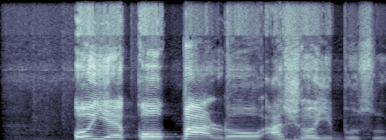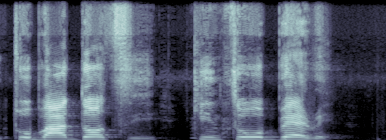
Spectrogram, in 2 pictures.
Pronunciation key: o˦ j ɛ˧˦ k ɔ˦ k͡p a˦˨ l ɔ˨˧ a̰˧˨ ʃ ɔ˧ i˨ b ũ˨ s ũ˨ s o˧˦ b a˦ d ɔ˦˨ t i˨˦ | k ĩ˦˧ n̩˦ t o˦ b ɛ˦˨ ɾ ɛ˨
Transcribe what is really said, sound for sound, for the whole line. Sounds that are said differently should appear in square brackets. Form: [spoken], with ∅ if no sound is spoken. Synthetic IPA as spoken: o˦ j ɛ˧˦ k [o˦] k͡p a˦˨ [ɾ] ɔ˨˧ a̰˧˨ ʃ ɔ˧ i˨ b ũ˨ s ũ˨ [t] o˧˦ b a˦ d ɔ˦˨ t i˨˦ | k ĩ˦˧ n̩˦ t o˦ b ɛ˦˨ ɾ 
